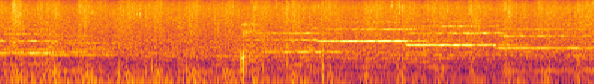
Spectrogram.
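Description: Steady rain in the video game The Isle hisses continuously over a low rumble, with faint tonal hums and a brief tap standing out against the constant downpour.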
